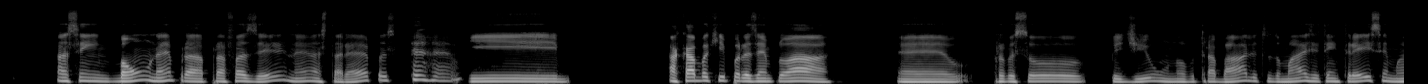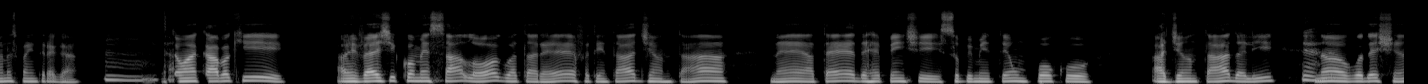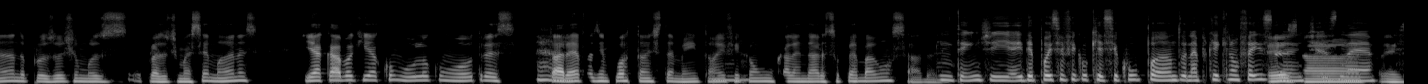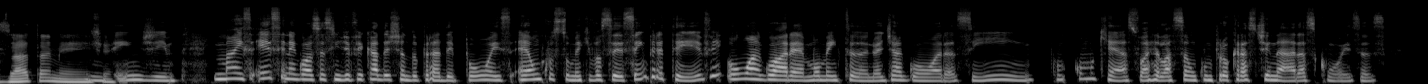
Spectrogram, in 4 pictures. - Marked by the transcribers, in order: none
- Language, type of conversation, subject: Portuguese, advice, Como você costuma procrastinar para começar tarefas importantes?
